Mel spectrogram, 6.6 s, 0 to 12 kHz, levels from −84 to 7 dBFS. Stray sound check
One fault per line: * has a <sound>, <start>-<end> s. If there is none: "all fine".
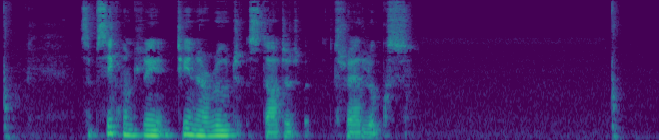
all fine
